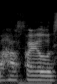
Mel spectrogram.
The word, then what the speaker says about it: Raphaela: do meu Instagram é arroba Rafaela Cítico, a Rafaela com PH, Cítico S-I-T-K-O, meu nome não é muito fácil.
